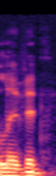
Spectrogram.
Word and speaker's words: LVLD: I call it Livid. That's it's pronounced. – It's LVLD.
